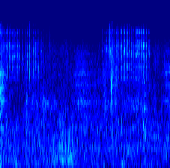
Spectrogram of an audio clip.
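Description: Faint, steady wind and sea noise on a small boat, with a low hum underneath.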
